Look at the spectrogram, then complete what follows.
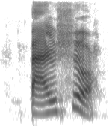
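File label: "bai2se4", Mandarin Chinese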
